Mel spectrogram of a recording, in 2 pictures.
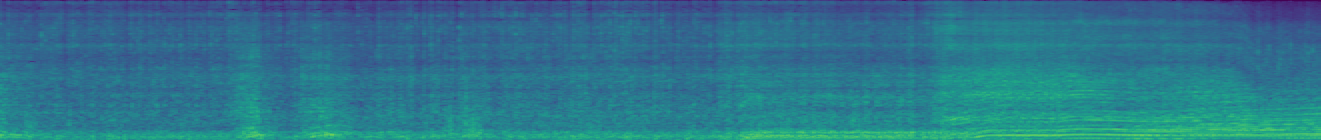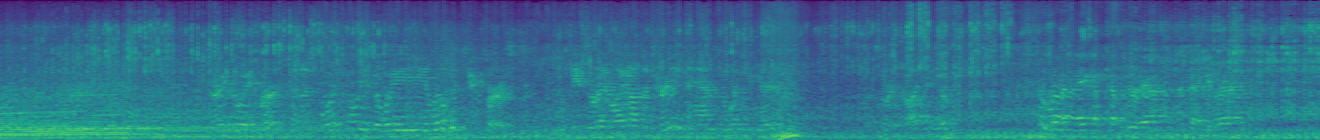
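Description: Drag cars, a Chevy Nova among them, launching off the start line about seven to nine seconds in: a loud engine run whose pitch climbs repeatedly as they pull away, fading after about fourteen seconds. Engines idle before the launch.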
